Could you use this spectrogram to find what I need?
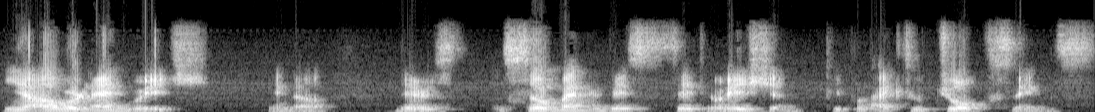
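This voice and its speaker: With a Chinese accent, a man talks at a moderate pace and a medium pitch. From China. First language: Mandarin Chinese. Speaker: Chinese language teacher. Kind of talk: live online Q&A class. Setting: livestream. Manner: halting, many fillers.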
